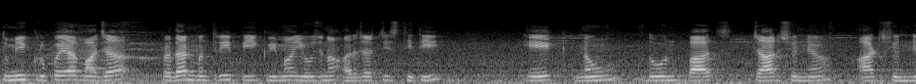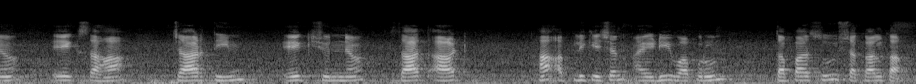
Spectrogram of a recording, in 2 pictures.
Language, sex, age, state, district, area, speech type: Marathi, male, 30-45, Maharashtra, Nanded, rural, read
